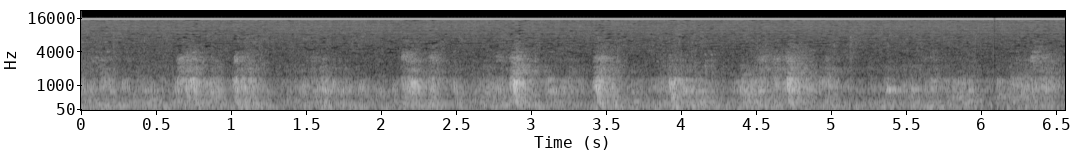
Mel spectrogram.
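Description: Rail-recovery train on a narrow-gauge line moving off and dragging its wedge sled to rip the rails from the sleepers: a steady rumble with irregular clanks and knocks, one or two a second.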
